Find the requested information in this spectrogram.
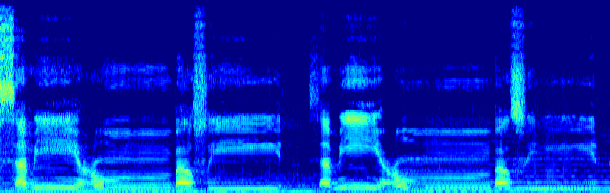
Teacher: Again the Tanween becomes Meem sound. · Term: iqlab, Iqlaab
